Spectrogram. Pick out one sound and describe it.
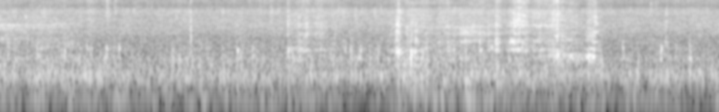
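Water bubbles and boils steadily in a pot.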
